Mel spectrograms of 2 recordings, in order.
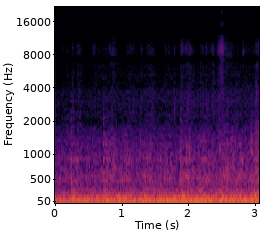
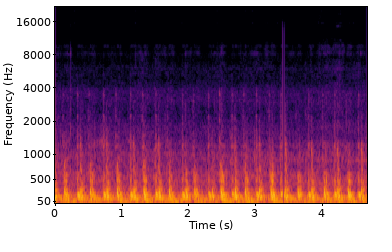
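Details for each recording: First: BMW X3 after steering rack repair, engine running while the wheel is worked hard side to side: steady low rumble with no clunks or knocks; the rack that previously rattled and clunked on turns and bumps is now quiet. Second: BMW X3 steering rack: steady low knocking two to three times a second as the wheel is rocked left and right, also clatters over bumpy roads; play in the rack, repaired rather than replaced, silent afterwards.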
